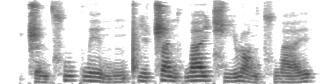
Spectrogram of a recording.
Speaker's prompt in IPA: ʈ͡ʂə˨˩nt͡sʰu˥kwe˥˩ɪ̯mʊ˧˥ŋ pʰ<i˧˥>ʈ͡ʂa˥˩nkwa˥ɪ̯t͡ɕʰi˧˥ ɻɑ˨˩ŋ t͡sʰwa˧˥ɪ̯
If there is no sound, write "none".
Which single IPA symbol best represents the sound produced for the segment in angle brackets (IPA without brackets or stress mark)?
i˧˥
